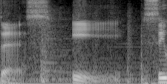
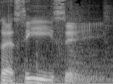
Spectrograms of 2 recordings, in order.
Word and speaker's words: SEC: I sent her an email from a Google link stating that An was correct since S E C was pronounced S E C. If it had been pronounced Sec, then A would have been correct.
